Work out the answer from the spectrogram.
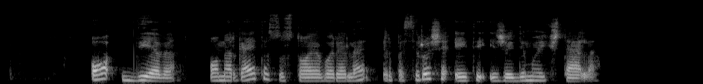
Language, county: Lithuanian, Utena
